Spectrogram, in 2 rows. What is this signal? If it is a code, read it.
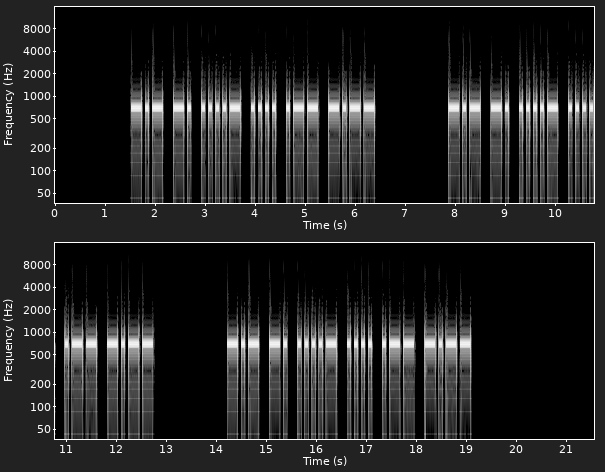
Morse code, heard as a keyed tone, about 17 wpm, 700 Hz. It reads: KN4HWY KN4HWY KN4HWY
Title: USA Call Signs - 6 Characters - Repeated 3x - 17wpm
